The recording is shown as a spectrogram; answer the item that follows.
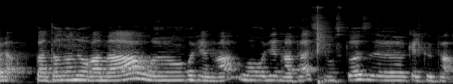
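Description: A somewhat breathy woman speaks amid audible room echo. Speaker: travel vlogger. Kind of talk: casual vlog chat. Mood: calm, explanatory. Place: home room. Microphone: phone near.

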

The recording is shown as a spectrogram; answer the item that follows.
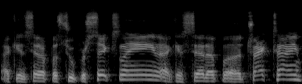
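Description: Lively intonation runs through this man's speech. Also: quiet background. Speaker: toy track channel host. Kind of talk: casual vlog chat. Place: office. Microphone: phone near.

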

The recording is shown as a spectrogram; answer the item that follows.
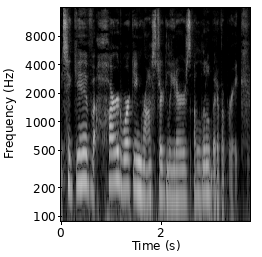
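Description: Pitch variation is ordinary as a woman speaks at a moderate pace. Nothing much is heard behind her. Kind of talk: sermon. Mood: earnest, calm, reflective. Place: home room. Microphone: phone near.

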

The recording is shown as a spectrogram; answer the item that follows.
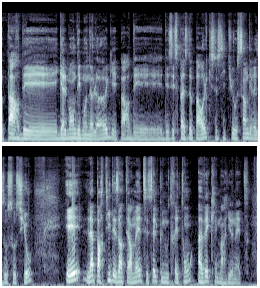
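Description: A man with a dark, mellow tone speaks at a moderate pace, with ordinary pitch variation and big swings in loudness. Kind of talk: interview answer. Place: workshop. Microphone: lapel.

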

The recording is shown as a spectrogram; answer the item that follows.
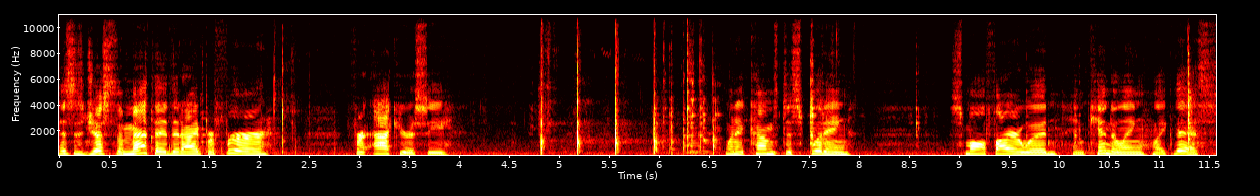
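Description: A man's raised, projected voice at a fairly slow pace, with long, frequent pauses, ordinary pitch variation, a dry sound with no echo, and light background noise. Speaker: van life vlogger. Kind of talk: casual vlog chat. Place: open country.

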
